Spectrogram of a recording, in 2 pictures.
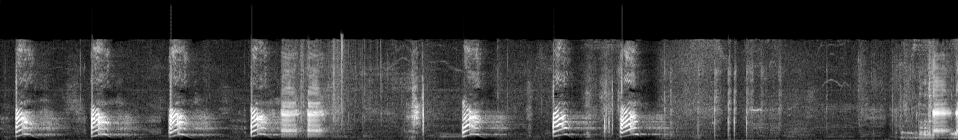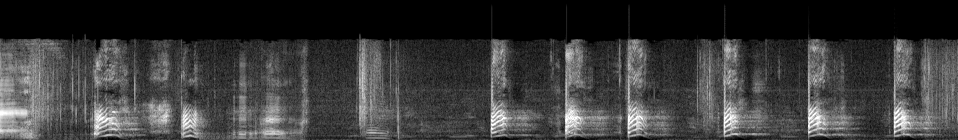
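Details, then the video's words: Female German Shorthaired Pointer puppy, eight weeks old, giving her first barks at home: short, high, sharp yips repeated roughly every half second in bursts, with a longer pause midway. "Stromy's First Bark"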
